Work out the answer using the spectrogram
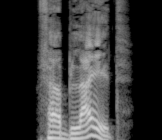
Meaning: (verb) past participle of verbleien; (adjective) leaded
- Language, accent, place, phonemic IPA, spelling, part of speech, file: German, Germany, Berlin, /fɛɐ̯ˈblaɪ̯t/, verbleit, verb / adjective, De-verbleit.ogg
